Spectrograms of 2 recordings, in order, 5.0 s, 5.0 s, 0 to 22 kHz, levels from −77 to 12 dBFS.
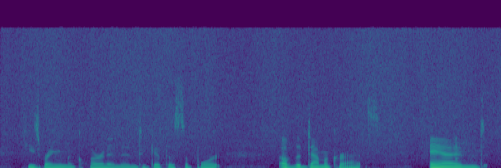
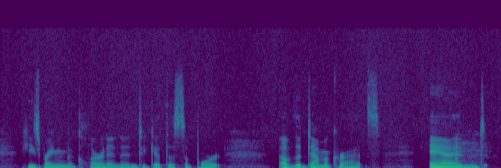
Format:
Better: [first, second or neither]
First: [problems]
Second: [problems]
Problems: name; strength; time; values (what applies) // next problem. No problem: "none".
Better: second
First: hiss; loud; throughout; 9 dB below the speech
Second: hiss; faint; throughout; 25 dB below the speech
